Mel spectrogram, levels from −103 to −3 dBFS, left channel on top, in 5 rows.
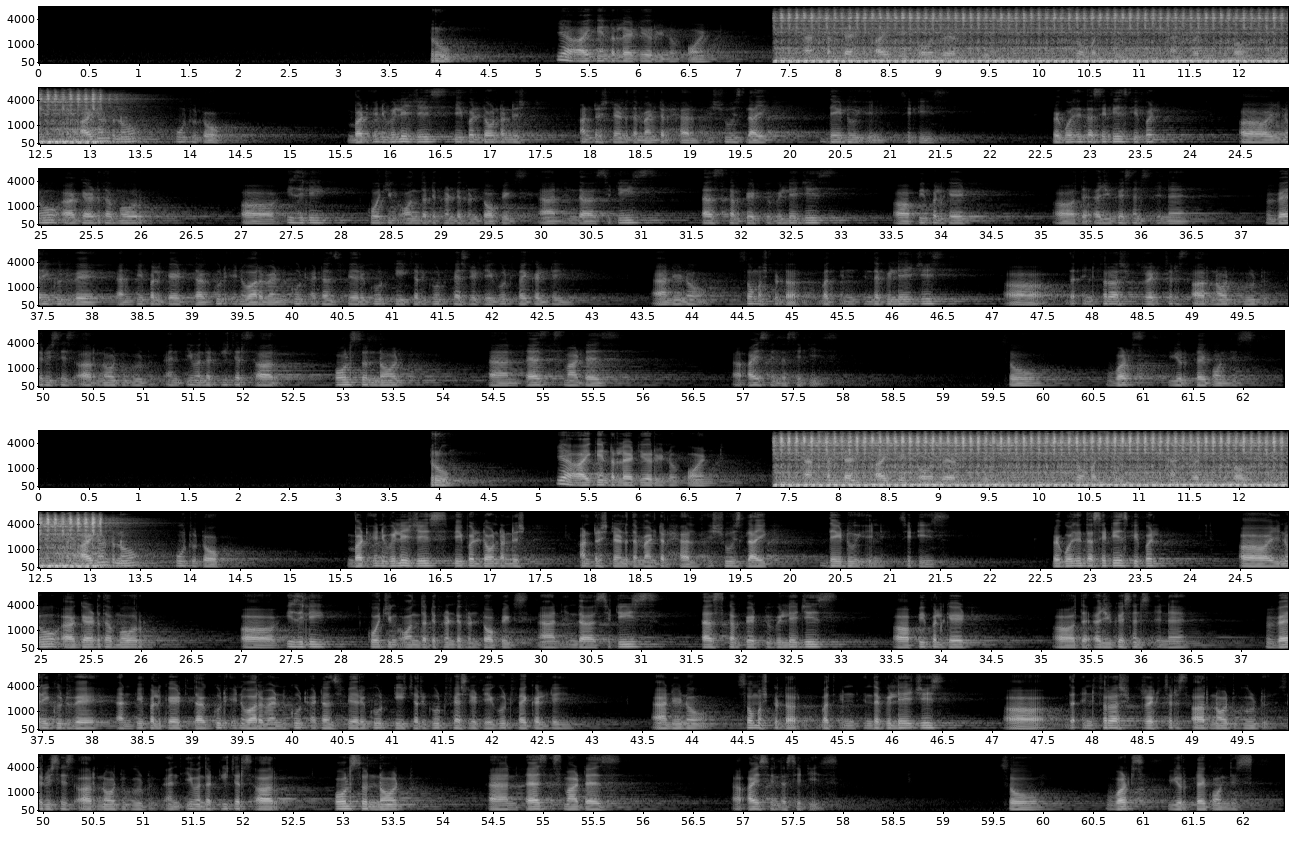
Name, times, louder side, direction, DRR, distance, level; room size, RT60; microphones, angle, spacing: voice 1, 5.2-6.8 7.6-9.6 10.4-12.2 12.7-13.5 13.9-14.3 15.6-17.3 17.9-19.8 20.3-21.0 21.3-21.5 22.6-23.7 24.5-26.1 27.0-27.9 28.3-29.7 30.0-31.1 31.6-32.8 33.5-34.3 35.1-36.5 37.3-42.8 43.6-44.2 44.6-46.5 47.1-52.4 52.9-53.6 54.5-55.6 56.9-57.8 59.7-60.0 60.6-61.0 61.3-62.1, right 4 dB, 70° right, 14 dB, 0.7 m, -42 dB
sound 1, 7.3-13.1, right 4 dB, 35° right, 0.5 m, -29 dB
29.5 x 27.5 x 5.5 m, 2.4 s
head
